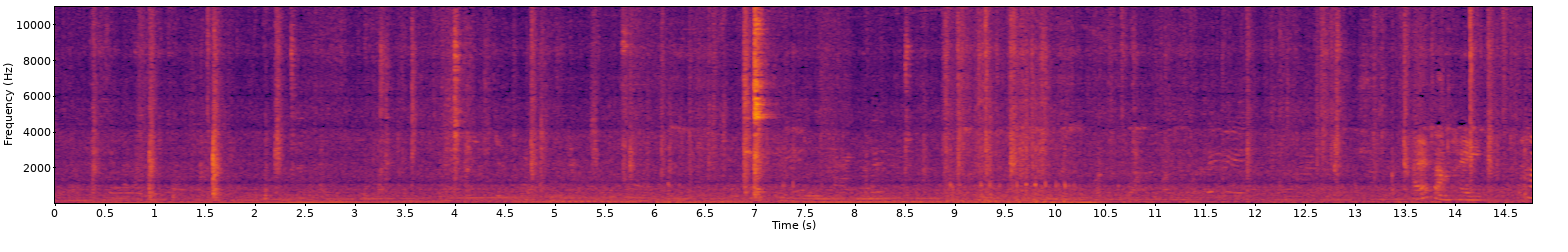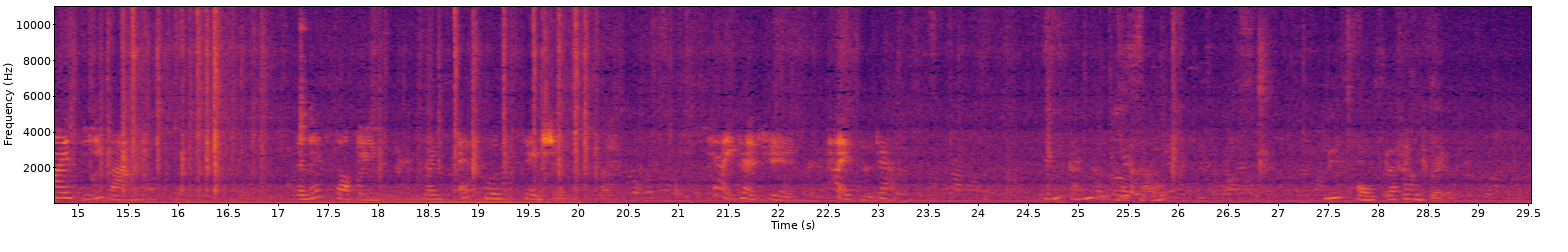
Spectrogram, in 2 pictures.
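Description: Street traffic hums outside.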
